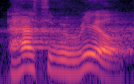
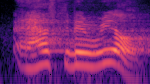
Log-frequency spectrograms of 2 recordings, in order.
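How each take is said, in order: First: Said in the usual way. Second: Louder, higher, weight on "be" in "It has to be real."; emphatic. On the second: Shown as a demonstration. Preacher stressing to the church that prayer must be real, emphatic. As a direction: lean hard on "be" in "It has to be real.".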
